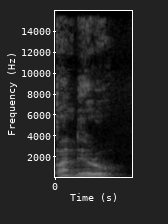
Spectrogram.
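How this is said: A Western pronunciation ending in an 'oh' vowel. "The Western will call it Pandero"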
